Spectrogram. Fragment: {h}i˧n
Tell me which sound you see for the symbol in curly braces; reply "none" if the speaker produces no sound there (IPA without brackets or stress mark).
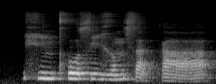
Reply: x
